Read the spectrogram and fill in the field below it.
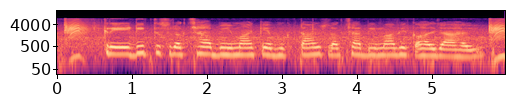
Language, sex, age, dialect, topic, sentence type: Magahi, female, 18-24, Western, banking, statement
